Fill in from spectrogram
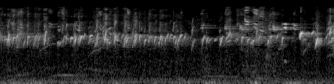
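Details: Goldfinch bitbita and stista calls for coaxing a silent male to sing; a short stretch of quick, high, chattering twitters with a sharp chirp near the end.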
